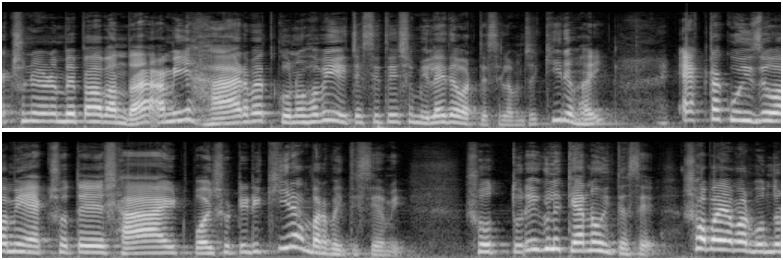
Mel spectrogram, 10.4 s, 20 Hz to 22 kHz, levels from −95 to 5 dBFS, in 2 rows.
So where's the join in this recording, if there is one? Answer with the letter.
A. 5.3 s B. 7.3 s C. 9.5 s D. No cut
D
